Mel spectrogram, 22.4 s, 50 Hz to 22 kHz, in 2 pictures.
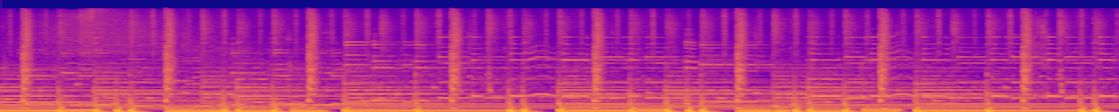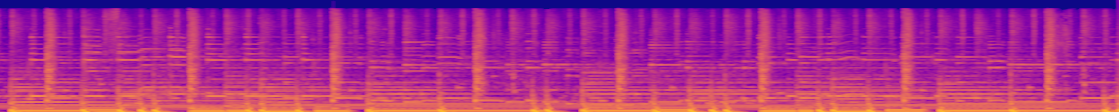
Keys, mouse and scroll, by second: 1.8 click, 2.8 shift+middle click, 3.7 shift+middle click, 4.4 click, 7.5 s, 9.2 click, 10.4 s, 11.7-12.1 scroll up 3, 13.3 click, 13.3 scroll up 3, 15.0 KP_7, 15.4-16.0 scroll down 1, 16.5-17.0 scroll down 1, 17.5 shift+middle click, 18.7 click, 20.0 shift+a.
